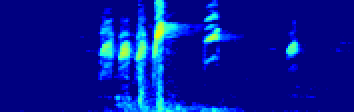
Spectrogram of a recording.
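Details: Female flamboyan calling a male: a short cluster of quick sharp chirps, then one more isolated chirp after a brief pause.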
